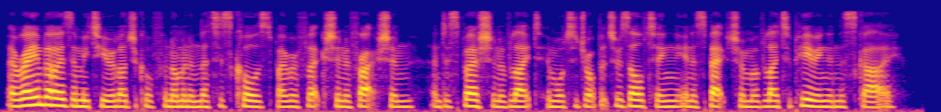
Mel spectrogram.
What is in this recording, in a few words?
speaker, en GB; piper voices; vctk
